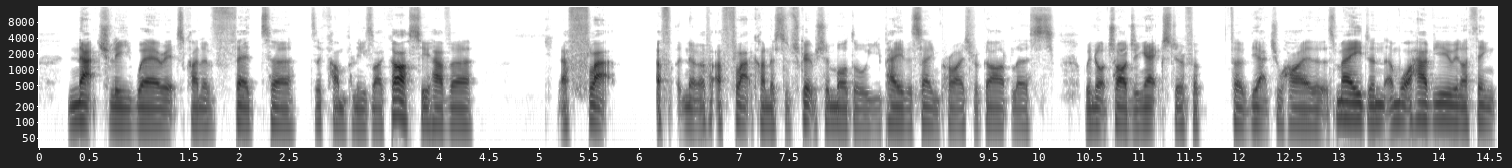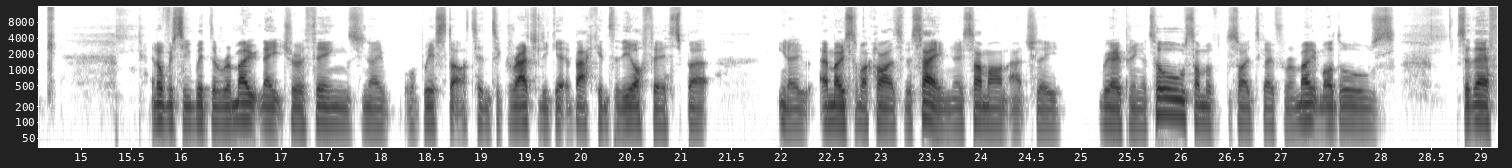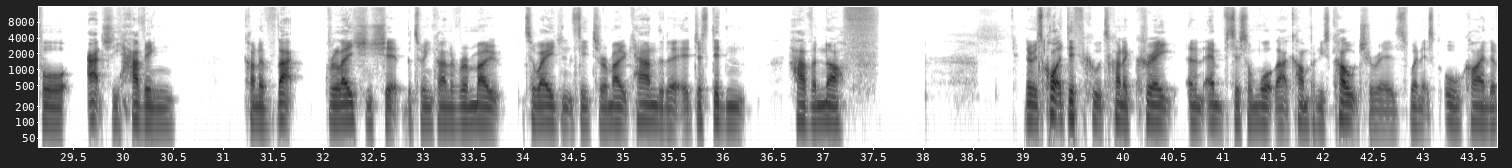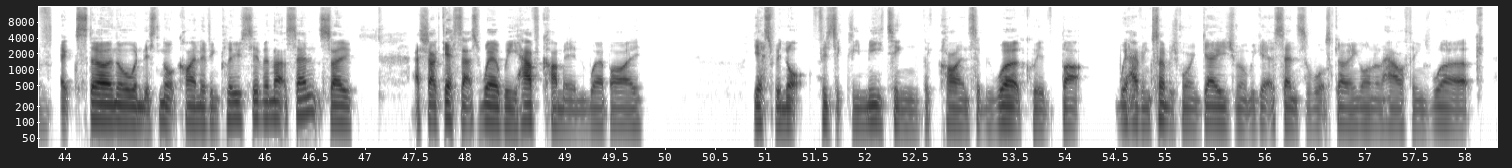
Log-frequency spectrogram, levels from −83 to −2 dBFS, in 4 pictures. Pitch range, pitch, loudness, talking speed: 95-105 Hz, 100 Hz, -26 LUFS, 195 wpm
